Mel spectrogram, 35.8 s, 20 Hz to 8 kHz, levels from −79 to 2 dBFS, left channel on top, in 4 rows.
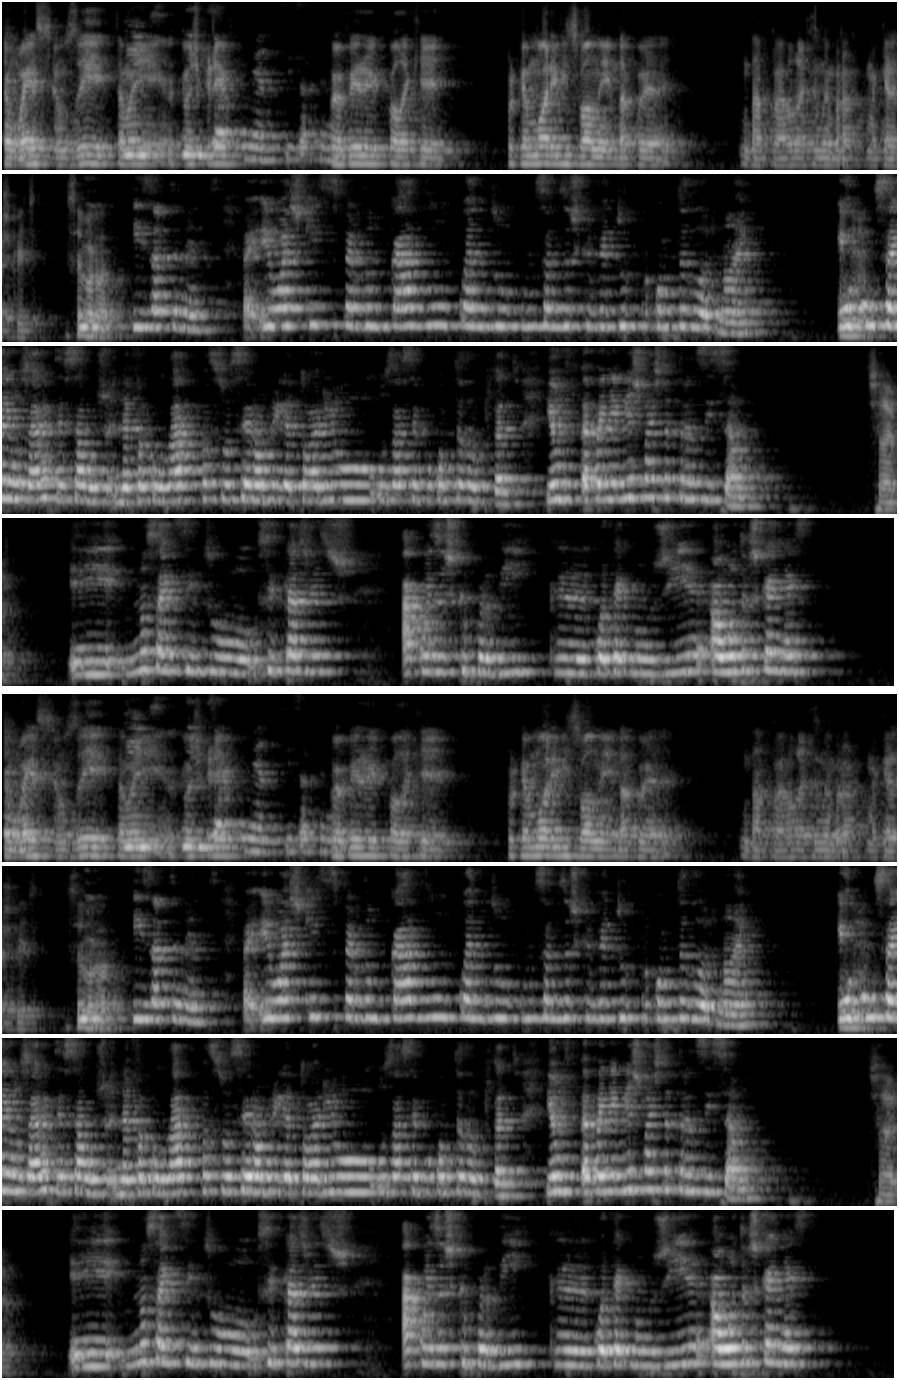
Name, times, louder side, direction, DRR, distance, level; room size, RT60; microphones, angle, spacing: voice 1, 0.0-2.3 3.3-4.4 5.2-6.7 7.4-9.2 9.6-10.0 17.3-17.6 26.5-26.9, left 2 dB, 45° left, 4 dB, 1.6 m, -31 dB
voice 2, 1.8-3.4 9.7-9.9 10.2-11.0 11.3-16.4 17.3-25.3 27.5-30.3 30.8-34.9, right 1 dB, 15° right, 0 dB, 1.3 m, -24 dB
13.5 x 10.0 x 3.4 m, 0.81 s
head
